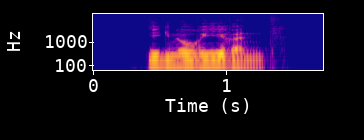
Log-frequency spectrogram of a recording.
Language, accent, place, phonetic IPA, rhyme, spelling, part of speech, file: German, Germany, Berlin, [ɪɡnoˈʁiːʁənt], -iːʁənt, ignorierend, verb, De-ignorierend.ogg
- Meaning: present participle of ignorieren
